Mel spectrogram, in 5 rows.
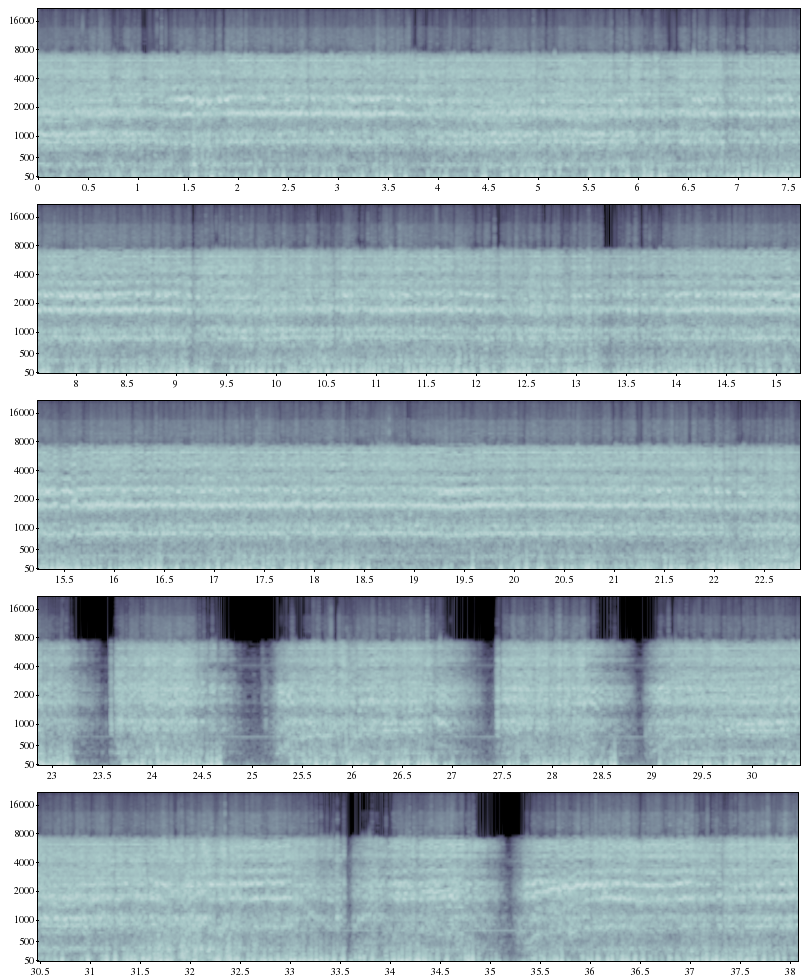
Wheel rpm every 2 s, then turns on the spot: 220, 230, 220, 230, 220, 230, 230, 220, 230, 230, 230, 150, 100, 110, 120, 220, 160, 120, 210.
26-28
